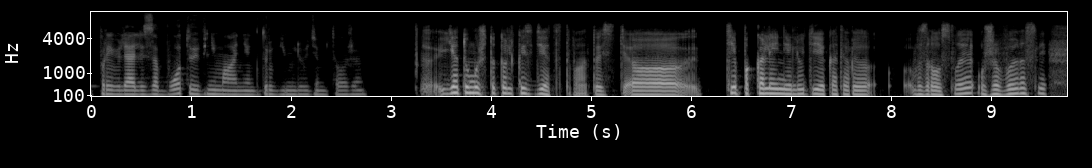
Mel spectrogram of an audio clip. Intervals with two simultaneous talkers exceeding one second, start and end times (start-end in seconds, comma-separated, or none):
none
